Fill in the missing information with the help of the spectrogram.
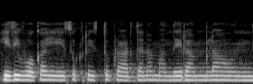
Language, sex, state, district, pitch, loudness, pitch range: Telugu, female, Telangana, Komaram Bheem, 200 Hz, -17 LUFS, 195-210 Hz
